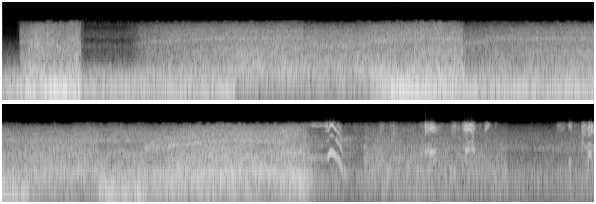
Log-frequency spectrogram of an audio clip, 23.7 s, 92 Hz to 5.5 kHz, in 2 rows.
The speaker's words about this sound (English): Recon Viper 1 indicating light speed and accelerating. Okay, baby, let's see what you can do.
